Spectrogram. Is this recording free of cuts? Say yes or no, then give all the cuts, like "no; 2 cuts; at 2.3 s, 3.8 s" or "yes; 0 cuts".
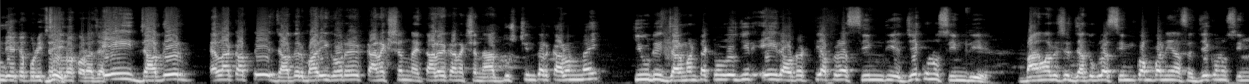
yes; 0 cuts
